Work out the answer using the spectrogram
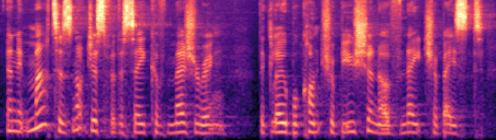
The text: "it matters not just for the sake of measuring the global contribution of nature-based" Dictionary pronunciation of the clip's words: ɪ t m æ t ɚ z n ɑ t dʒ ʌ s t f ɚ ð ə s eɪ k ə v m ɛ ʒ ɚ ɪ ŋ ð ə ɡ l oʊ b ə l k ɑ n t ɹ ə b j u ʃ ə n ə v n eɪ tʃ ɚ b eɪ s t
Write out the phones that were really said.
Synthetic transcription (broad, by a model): ɪ t m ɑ t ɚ z n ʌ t dʒ ʌ s t f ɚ ð ə s eɪ k ə v m ɛ ʒ ɚ ɪ ŋ ð ə ɡ l oʊ b ə l k ɑ n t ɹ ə b j u ʃ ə n ə v n eɪ tʃ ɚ b eɪ s t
